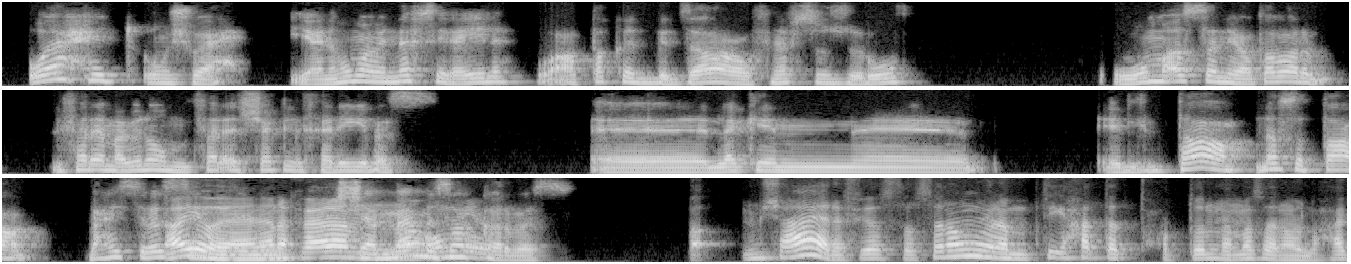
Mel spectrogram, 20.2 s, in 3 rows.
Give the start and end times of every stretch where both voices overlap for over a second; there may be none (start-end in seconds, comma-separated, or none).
14.3-16.1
